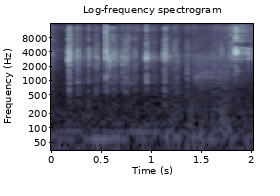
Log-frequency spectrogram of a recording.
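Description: Keys on a broken gaming keyboard, found in an abandoned villa, click in a quick, irregular run of light taps, close and fairly faint over a steady background hiss.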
